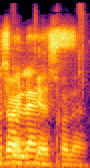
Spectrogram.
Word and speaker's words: Solnce: Ma'am solar और alliance को join किया तो सोलेंस।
